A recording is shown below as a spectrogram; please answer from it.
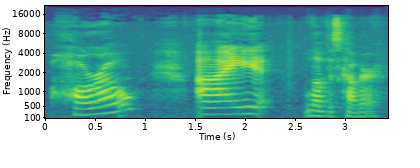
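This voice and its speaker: A woman's voice: a little high, sing-song, drawn-out words, bright, forceful tone, rough recording. A woman chatting casually and enthusiastically to viewers as a book vlogger.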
